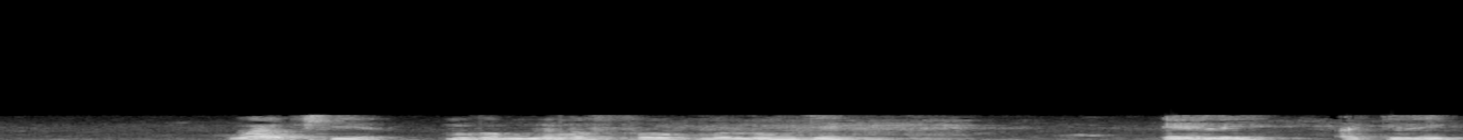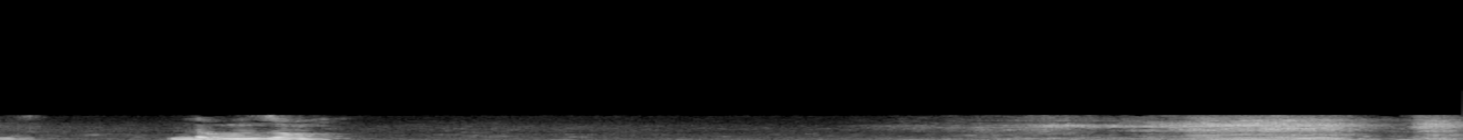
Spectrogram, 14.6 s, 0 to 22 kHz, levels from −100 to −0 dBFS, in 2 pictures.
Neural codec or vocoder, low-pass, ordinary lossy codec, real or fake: none; 7.2 kHz; AAC, 16 kbps; real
